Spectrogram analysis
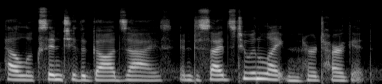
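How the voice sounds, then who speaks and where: A woman's voice: medium pitch, steady tone, moderate pace, darkish tone. A woman reading scripted dramatic narration as the narrator of an audio drama.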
